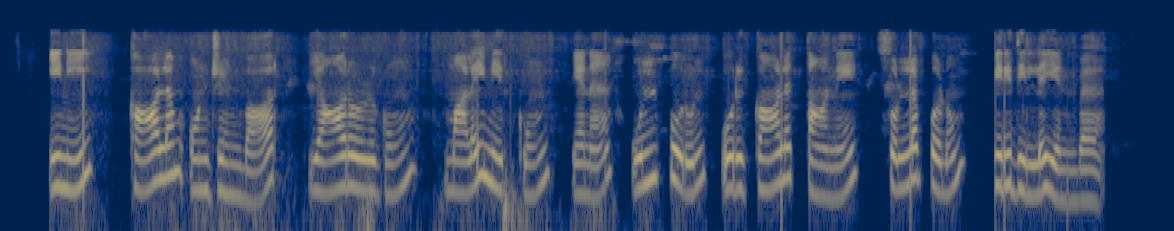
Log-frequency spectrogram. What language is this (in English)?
Tamil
